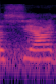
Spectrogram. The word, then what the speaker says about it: Seah: actually the snake pronounced The as snake, Seah, 蛇咯，对咯， Seah Eu Chin, the Chinese pronunciation.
